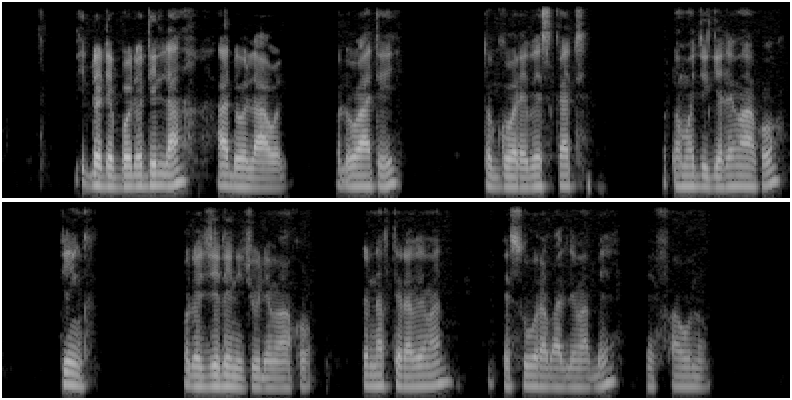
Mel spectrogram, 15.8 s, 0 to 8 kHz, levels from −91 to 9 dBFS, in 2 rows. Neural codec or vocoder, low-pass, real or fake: none; 7.2 kHz; real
